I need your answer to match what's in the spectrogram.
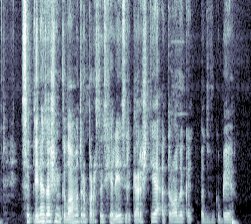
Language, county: Lithuanian, Kaunas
